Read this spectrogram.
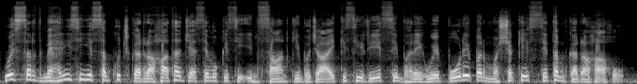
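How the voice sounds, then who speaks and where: A man reads out a crime thriller in a steady, dramatic narration. His voice is dark and mellow, pitched slightly high. The pace is even, with no strain. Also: moderate pace. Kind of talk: scripted story narration.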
